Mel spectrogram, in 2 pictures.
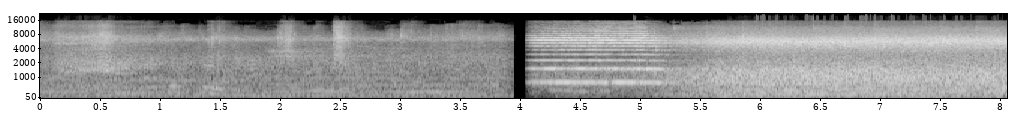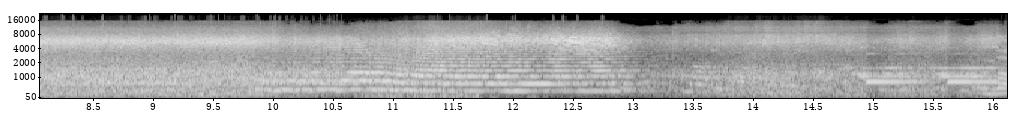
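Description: A Vande Bharat express train rushes past close by with a loud, sustained roar, repeated blaring horn blasts and rail clatter, after a quieter stretch of background chatter and voices nearby.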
